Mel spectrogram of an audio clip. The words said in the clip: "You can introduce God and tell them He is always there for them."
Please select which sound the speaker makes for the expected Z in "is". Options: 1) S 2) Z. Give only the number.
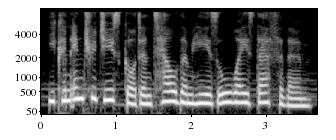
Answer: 2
